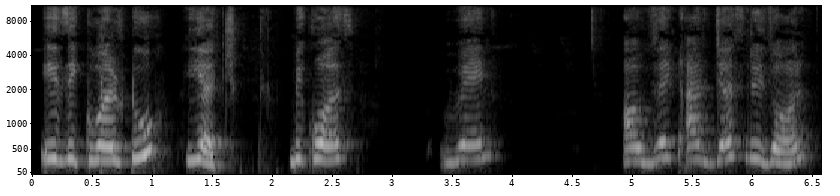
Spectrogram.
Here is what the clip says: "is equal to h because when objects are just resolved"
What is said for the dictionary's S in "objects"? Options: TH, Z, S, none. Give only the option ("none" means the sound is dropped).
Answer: none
